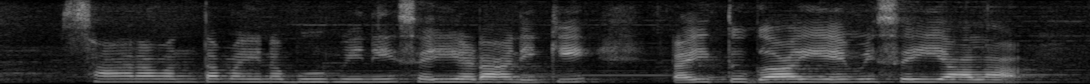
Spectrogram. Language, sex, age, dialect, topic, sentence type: Telugu, female, 18-24, Southern, agriculture, question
